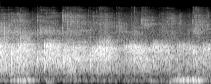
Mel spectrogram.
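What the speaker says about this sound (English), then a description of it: "One more round of applause." Faint applause from a board meeting audience, steady clapping for about two seconds.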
